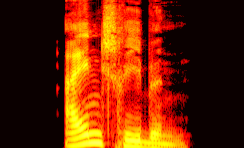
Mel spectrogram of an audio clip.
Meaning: inflection of einschreiben: 1. first/third-person plural dependent preterite 2. first/third-person plural dependent subjunctive II
- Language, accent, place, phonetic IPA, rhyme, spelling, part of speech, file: German, Germany, Berlin, [ˈaɪ̯nˌʃʁiːbn̩], -aɪ̯nʃʁiːbn̩, einschrieben, verb, De-einschrieben.ogg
